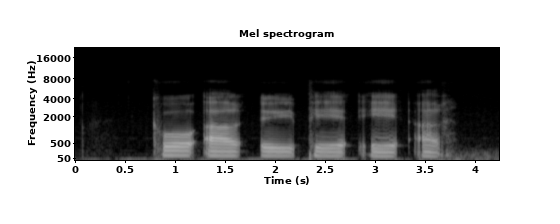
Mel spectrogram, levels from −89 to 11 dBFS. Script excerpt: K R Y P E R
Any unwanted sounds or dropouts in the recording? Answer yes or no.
no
